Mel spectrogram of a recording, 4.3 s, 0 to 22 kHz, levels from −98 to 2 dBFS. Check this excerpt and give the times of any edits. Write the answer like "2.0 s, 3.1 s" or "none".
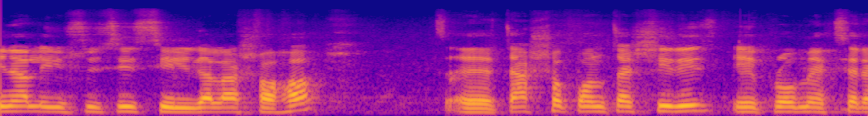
none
